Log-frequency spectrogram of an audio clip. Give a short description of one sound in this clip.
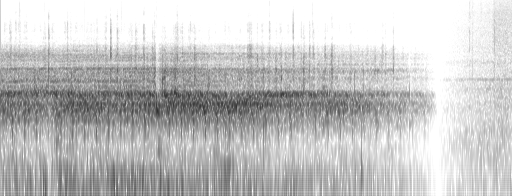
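A diver swims underwater with a muffled rushing of water.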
